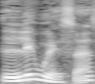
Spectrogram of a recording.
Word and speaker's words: Lewis: vais pas me tromper c'est Lewis on le prononce comme ça parf bon j'ai la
